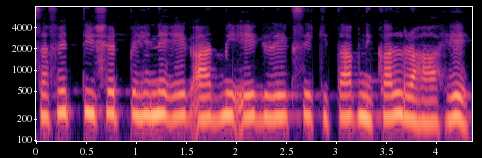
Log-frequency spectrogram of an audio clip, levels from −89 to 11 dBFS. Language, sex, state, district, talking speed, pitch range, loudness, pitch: Hindi, female, Arunachal Pradesh, Lower Dibang Valley, 180 wpm, 215-230 Hz, -15 LUFS, 220 Hz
